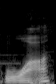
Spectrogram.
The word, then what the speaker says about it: Roy: Nothing anywhere that says that should be pronounced Wah. I think it's funny that he insists on it. I think that is probably more... What? If, to be fair, we've been making fun of his name for a while. – Patrick Roy demanding that people say his name is Patrick Wah.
